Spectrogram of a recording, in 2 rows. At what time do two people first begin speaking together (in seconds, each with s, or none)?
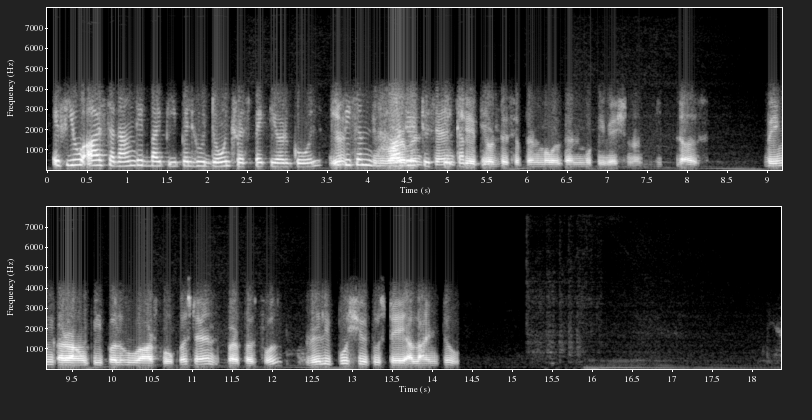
3.5 s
